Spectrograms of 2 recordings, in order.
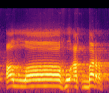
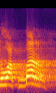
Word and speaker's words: Allahu akbar: harus betul Bapak Ibu Allahu akbar pakai Alif pakai Hamzah jangan jadi wau Allahu akbar ah salah ya maka anak-anak kita ini kita Ajari kita perhatikan kita awasi Bacanya apa Allahu akbar jangan wakbar dan juga n jangan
